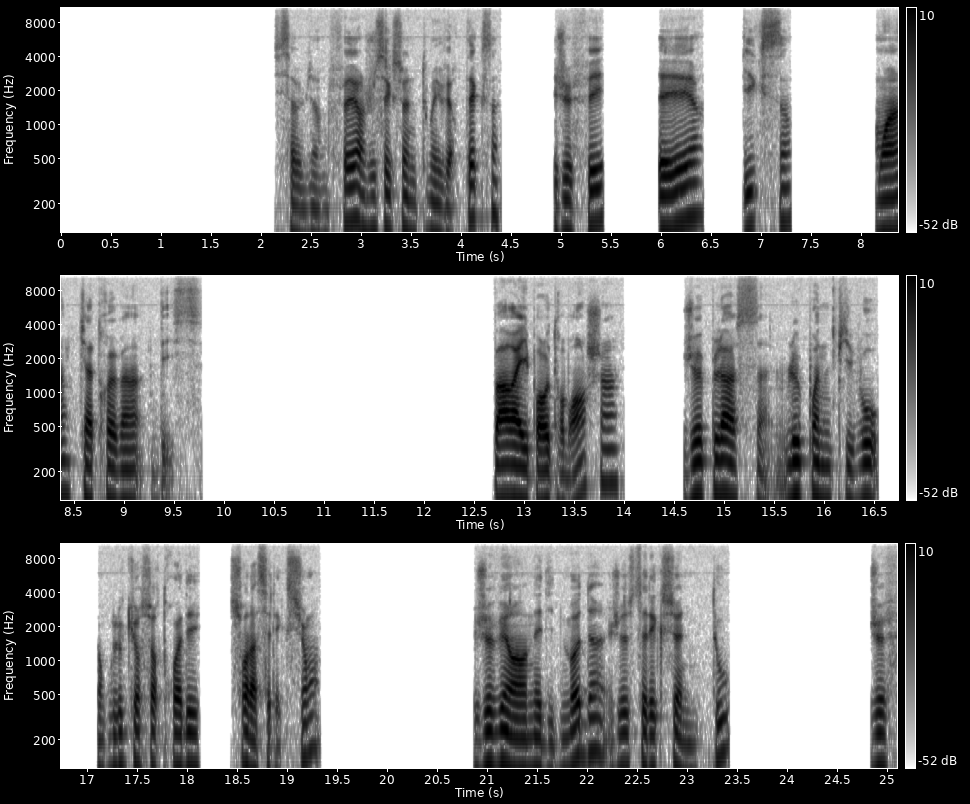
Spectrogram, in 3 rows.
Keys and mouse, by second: 3.0 a, 5.7 r, 11.1 shift+middle click, 11.8 Tab, 12.8 right click, 15.8 shift+s, 19.3 right click, 21.0 Tab, 22.1 a.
